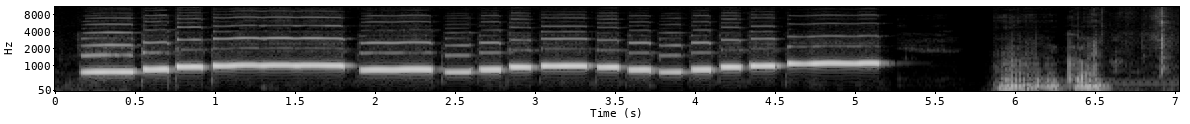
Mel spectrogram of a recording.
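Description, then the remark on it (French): A handmade wooden flute made by a flute maker on Mont Ventoux plays a lively melody of clear, breathy notes that step up and down for about five seconds, then falls silent before a burst of low rustling noise. “Sur le Mont-Ventoux, le facteur de flûte”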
